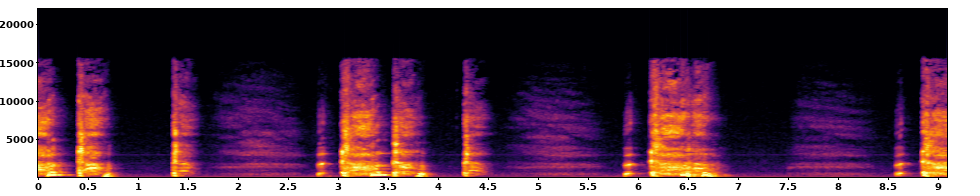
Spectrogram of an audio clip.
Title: Girl Coughing 377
